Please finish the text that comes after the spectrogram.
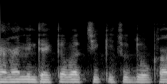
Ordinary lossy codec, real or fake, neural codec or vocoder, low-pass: none; fake; codec, 16 kHz, 4 kbps, FreqCodec, smaller model; none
